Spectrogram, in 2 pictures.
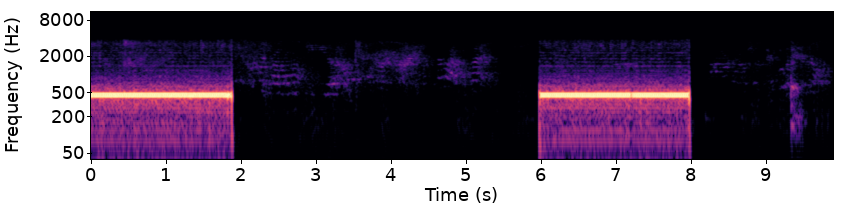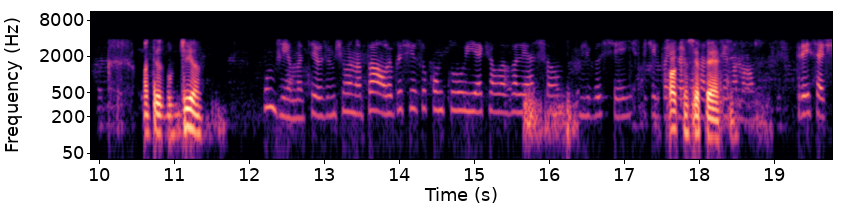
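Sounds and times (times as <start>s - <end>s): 
telephone call connecting tone beeps: 0.0s - 1.9s, 6.0s - 8.0s
speech: 10.6s - 11.5s, 12.4s - 19.7s.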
